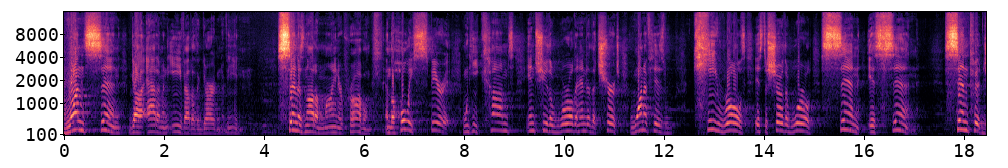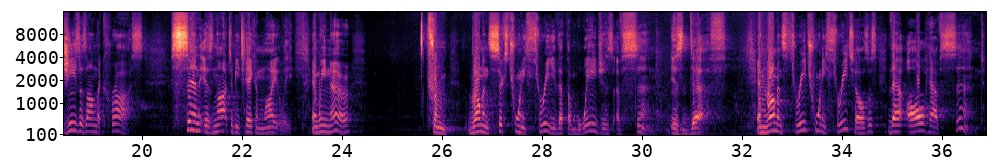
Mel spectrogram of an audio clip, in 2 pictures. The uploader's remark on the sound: Sermon given at Fairplain Benton Harbor, MI SDA church on 2/20/2010.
